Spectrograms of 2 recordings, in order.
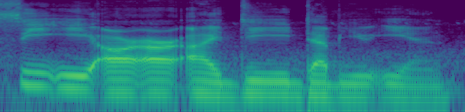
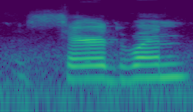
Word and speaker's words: Cerridwen: the cauldron is associated with the goddess can't pronounce this. Pull it out. Yeah, it's Cerridwen. Cerridwen. Okay, yeah, it's good enough. Well, the goddess Cerridwen, not to be confused with NyQuil daytime.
